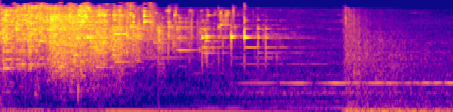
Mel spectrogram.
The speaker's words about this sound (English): All the jars smash to the ground.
